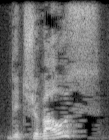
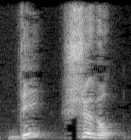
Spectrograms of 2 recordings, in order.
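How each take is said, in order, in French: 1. Le mot se termine par un glissement a-o. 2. Le mot se termine par une voyelle o simple. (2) "et enfin"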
